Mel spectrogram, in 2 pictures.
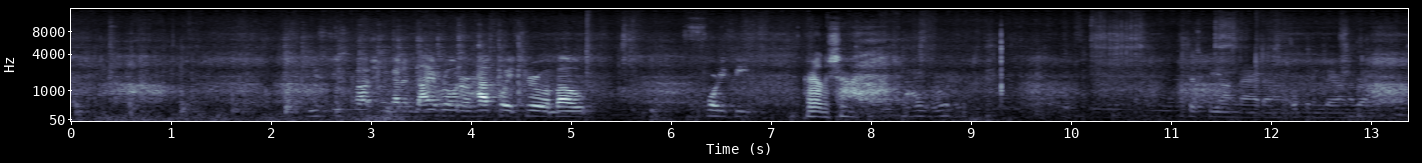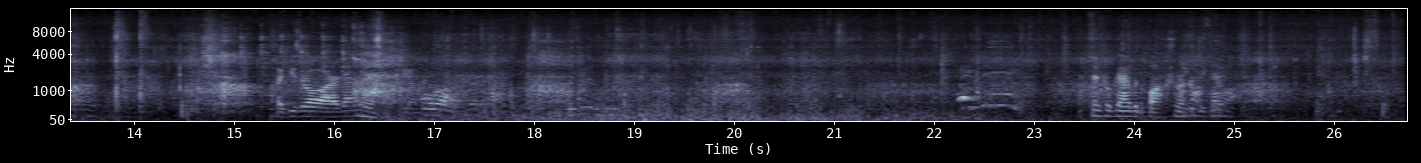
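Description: Footsteps shuffle on a hard floor in an echoing corridor.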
